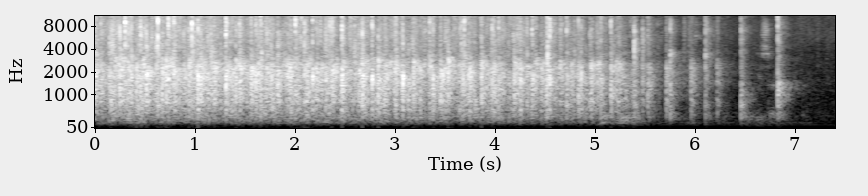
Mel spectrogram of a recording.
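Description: Audience applause welcoming Dr. James Merrill to a school-board meeting, dense and steady clapping from a crowd that fades out into a few scattered final claps.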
